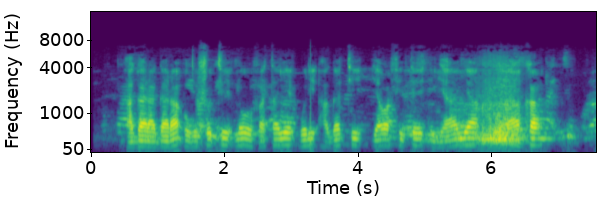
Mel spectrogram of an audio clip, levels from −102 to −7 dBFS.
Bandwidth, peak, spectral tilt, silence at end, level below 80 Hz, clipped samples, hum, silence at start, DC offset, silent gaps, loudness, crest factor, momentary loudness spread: 7 kHz; -2 dBFS; -7 dB/octave; 0 s; -64 dBFS; under 0.1%; none; 0.4 s; under 0.1%; none; -21 LUFS; 18 dB; 11 LU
